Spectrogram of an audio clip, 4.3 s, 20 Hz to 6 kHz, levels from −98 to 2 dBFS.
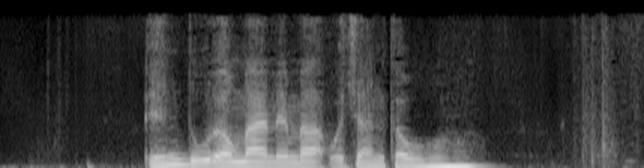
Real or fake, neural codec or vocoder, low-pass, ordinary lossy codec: fake; codec, 16 kHz, 0.5 kbps, X-Codec, HuBERT features, trained on balanced general audio; 5.4 kHz; MP3, 32 kbps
